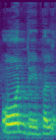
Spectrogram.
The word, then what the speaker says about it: honorable: Okay, and similarly h is silent here, and we are pronunciating it honorable.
